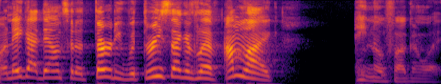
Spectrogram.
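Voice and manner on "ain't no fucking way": hushed disbelief. Retold or imitated. Chiefs drive in final seconds.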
